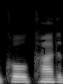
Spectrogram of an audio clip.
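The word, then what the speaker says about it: Kolkata: local government decided to change writing of the city to call carter that corresponds to the bengali's pronunciation of the name of beta on july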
